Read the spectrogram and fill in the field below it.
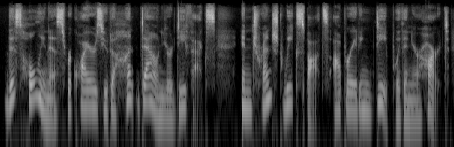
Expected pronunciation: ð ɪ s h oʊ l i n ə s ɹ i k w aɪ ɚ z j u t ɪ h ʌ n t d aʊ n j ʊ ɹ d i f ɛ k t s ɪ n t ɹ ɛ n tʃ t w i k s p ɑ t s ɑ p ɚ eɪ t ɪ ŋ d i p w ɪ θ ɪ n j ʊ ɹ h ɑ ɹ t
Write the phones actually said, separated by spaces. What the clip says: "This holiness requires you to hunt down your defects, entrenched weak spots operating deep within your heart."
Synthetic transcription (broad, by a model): ð ɪ s h oʊ l i n ə s ɹ i k w aɪ ɚ z j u t ɪ h ʌ n d aʊ n j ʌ ɹ d i f ɛ k t s ɪ n t ɹ ɛ n tʃ t w i k s p ɑ t s ɑ p ɚ eɪ t ɪ ŋ d i p w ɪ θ ɪ n j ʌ ɹ h ɑ ɹ t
